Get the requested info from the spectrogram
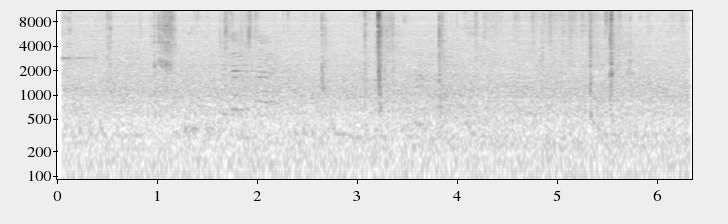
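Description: City street ambience: a steady low rumble with faint voices, and a few short sharp clicks, the loudest a little past three seconds in and two close together near the end.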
